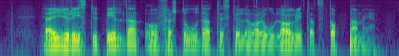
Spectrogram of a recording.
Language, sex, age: Swedish, male, 43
